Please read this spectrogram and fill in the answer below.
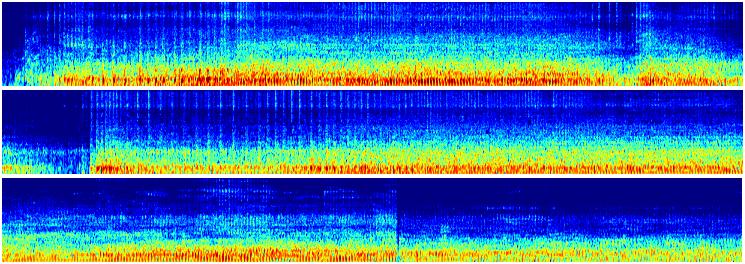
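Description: Snowblower's small gasoline engine catching on the pull cord with the choke on, at its first start of the season, then running steadily. It drops away briefly about ten seconds in and picks up again.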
